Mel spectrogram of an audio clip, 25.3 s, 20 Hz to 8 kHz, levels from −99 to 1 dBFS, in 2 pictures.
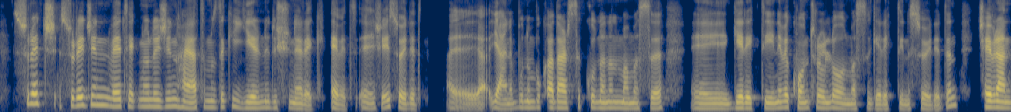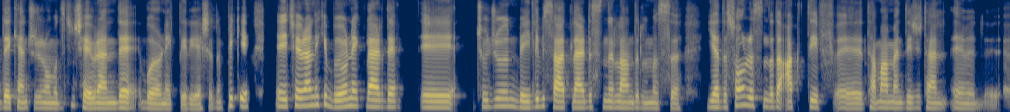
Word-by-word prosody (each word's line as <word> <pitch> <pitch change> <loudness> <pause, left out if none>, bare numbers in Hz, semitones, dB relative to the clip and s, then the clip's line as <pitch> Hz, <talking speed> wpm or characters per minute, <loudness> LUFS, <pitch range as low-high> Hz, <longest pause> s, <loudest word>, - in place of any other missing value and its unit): Süreç 260 -3 +2
sürecin 215 +1 +1
ve 185 0 +4
teknolojinin 185 0 -3
hayatımızdaki 165 +2 -1
yerini 150 -1 -1
düşünerek, 135 -7 -4
evet, - - -1
eee, 135 -3 -5
şeyi 155 - -1
söyledin. 130 -7 -3 0.3
Iıı, - - -5
ya - - -1
yani 125 +3 -2
bunun 155 -1 -7
bu 155 - -10
kadar 155 -2 +3
sık 150 - -6
kullanılmaması, 145 -2 -4 0.3
eee, 130 -1 -3
gerektiğini 140 +1 0
ve 160 - +2
kontrollü 150 0 -3
olması 130 -1 -4
gerektiğini 120 0 -7
söyledin. 190 - -5 0.2
Çevrendeyken 155 -3 +5
çocuğun 145 -1 -5
olmadığı 140 -1 -3
için 220 - -11
çevrende 140 -2 +5
bu 145 -2 -1
örnekleri 125 -1 -2
yaşadın. 130 +5 -3
Peki, 205 -3 +2 0.4
eee, 190 0 +7
çevrendeki 210 +2 +5
bu - - +1
örneklerde, 180 -2 +5 0.3
eee, 160 -1 +3 0.3
çocuğun 185 0 -4
belli 160 +3 0
bir 200 - -5
saatlerde 155 -2 +5
sınırlandırılması 150 -4 -3 0.3
ya 165 0 +3
da - - -4
sonrasında 205 -1 0
da - - +6
aktif, 160 0 0
eee, 135 -3 -2
tamamen 145 +1 0
dijital, 145 -1 -3 0.2
eee, 135 -1 -5
eee, - - -16
155 Hz, 130 wpm, -25 LUFS, 140-175 Hz, 0.4 s, eee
